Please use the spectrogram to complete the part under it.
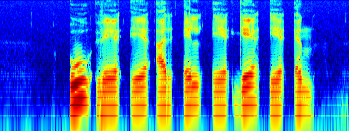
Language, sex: Norwegian, male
